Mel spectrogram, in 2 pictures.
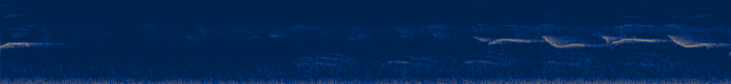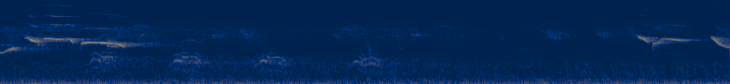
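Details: Morning birdsong: clear whistled notes with rising and falling sweeps around the upper range, given in bursts between pauses, over a steady low rumble of background noise.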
